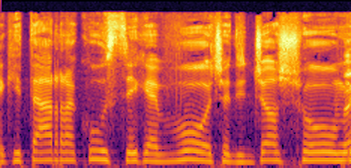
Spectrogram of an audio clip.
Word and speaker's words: Josh Homme: Esatto, è il 2005 e eh, i Queens of the Stone Age, eh, band di Josh Me, giusto? – Esatto.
